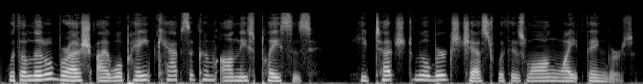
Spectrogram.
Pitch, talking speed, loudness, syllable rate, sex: 180 Hz, 185 wpm, -18 LUFS, 5.1 syllables/s, female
